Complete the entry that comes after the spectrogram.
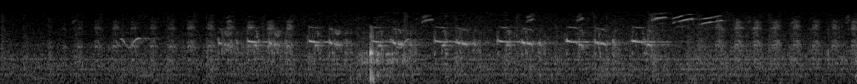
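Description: A bird calling a steady series of short, repeated chirps, nearly two a second, with one sharp click a little before halfway.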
